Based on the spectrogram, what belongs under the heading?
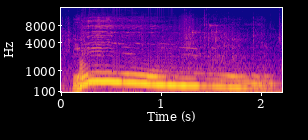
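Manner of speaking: high, loud whoop of joy; real excited whoop. Real, not acted. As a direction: let out a big happy woo. Excited about German food.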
